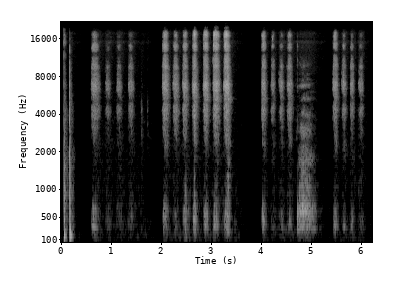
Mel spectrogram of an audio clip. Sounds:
Sniff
